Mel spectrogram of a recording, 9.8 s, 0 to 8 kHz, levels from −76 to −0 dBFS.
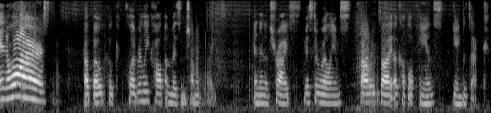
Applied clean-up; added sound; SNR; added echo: neural separator model SepFormer DNS4.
